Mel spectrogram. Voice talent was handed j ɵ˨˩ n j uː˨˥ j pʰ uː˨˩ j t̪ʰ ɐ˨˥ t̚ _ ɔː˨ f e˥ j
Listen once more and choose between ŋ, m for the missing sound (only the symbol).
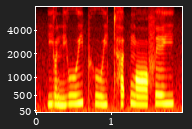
ŋ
